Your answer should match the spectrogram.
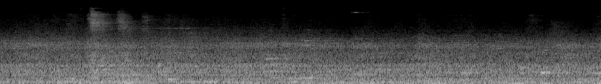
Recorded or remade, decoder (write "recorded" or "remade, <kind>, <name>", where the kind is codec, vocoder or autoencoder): recorded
